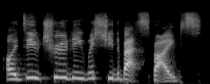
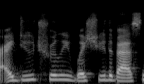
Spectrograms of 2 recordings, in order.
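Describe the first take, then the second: First: Put-on playful, higher-pitched British accent; hammed-up British sign-off, falling on the last word. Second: Said in the usual way. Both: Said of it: "Not you talking British".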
